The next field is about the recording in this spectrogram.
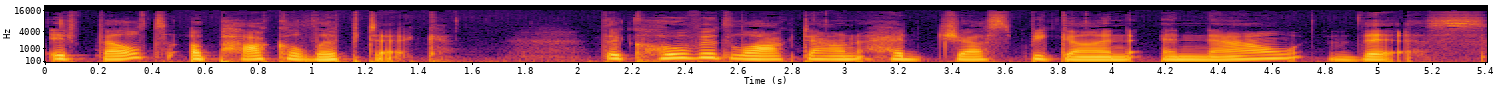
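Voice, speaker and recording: Her voice is a plain, everyday voice: a woman with an American accent at medium pitch and ordinary pitch variation, heard on a very clean recording with a silent background and a dry, close sound with no echo. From Colorado. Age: 20s. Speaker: radio commentator. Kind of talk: scripted narration.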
